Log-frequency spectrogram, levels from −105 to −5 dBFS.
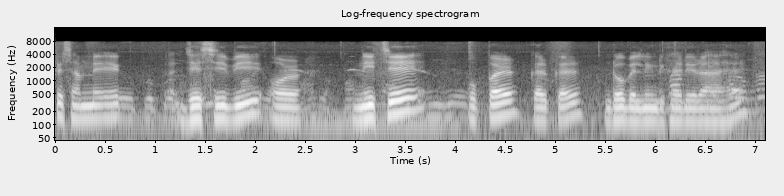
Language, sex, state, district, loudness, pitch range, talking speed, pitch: Hindi, male, Arunachal Pradesh, Longding, -17 LUFS, 120-145 Hz, 110 wpm, 130 Hz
